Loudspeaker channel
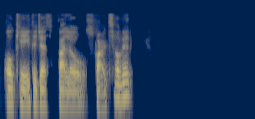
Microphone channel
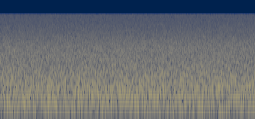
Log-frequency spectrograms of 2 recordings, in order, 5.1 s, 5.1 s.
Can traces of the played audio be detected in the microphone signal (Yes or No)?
No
